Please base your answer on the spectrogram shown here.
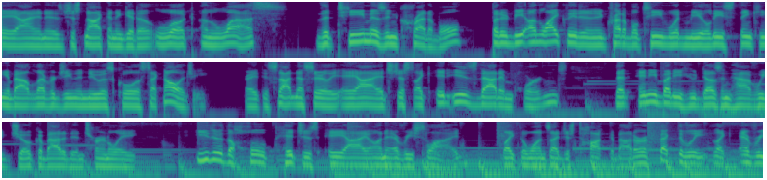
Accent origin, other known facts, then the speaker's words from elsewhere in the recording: Illinois, United States; I grew up outside Chicago, living on Lake Michigan, and I grew up as a sailboat racer.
